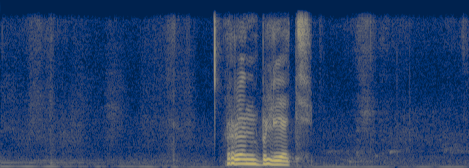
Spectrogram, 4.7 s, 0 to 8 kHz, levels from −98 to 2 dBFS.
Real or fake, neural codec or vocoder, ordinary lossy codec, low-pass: real; none; none; 7.2 kHz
